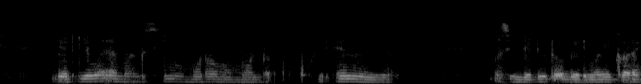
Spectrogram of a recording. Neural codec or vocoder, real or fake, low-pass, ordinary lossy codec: codec, 16 kHz, 4 kbps, FreqCodec, smaller model; fake; 7.2 kHz; AAC, 24 kbps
